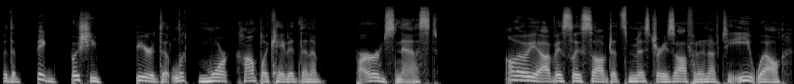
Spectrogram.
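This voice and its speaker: Animated American woman reading a children's story. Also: extremely low pitch, normal speed, no echo, studio quality. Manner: dramatic, playing a child's first-person point of view. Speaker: storybook narrator. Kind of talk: expressive scripted children's story narration.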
